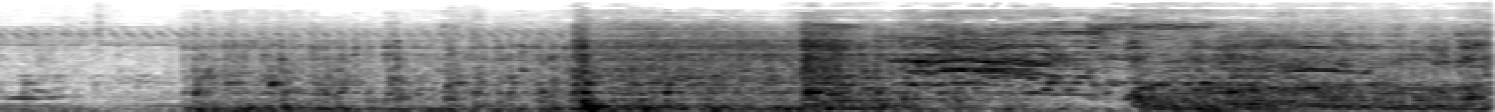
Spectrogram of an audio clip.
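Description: A wooden cart rumbles along on its wheels.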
